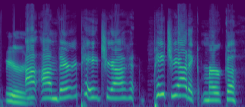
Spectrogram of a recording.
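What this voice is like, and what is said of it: Put-on country twang. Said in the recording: “this country twang thing we got going on”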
